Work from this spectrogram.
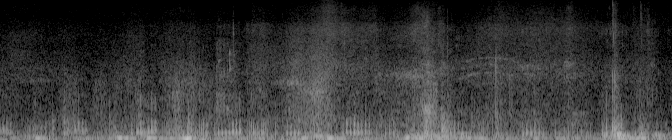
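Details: Bedtime with Gaia, a long-haired tabby mother cat, and her kittens; a low, uneven purring rumble rises and falls, with soft rustling and a brief higher squeak.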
